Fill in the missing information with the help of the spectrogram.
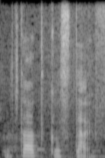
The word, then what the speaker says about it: Dadgostar: Jag tycker Nooshi Dadgostar, jag är så dålig på att uttala hans namn. Och det är ingen härskarteknik, det är bara talfel. Hur uttalar man det? Dadgostar.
